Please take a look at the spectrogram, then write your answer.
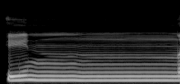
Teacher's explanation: ان نون کے اوپر شد ہے، غنہ ہوگا، نون کو کھینچ کر پڑھیں گے ایک الف کے برابر، مد اصلی ہے۔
